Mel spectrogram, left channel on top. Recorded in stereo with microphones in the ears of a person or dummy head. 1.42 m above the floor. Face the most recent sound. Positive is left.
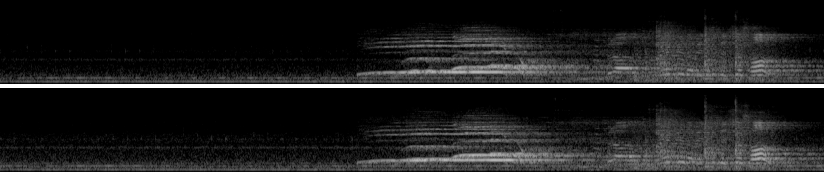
turn(degrees=-25)  # may be behind; listen again after turning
